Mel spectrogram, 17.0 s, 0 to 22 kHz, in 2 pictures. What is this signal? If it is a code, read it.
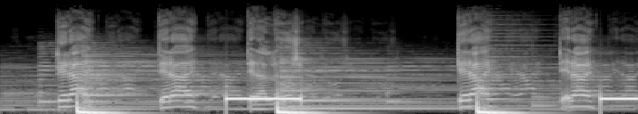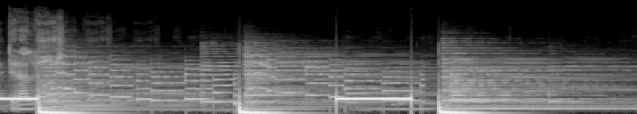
Ringback tone (Europe, 425 Hz), with speech.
